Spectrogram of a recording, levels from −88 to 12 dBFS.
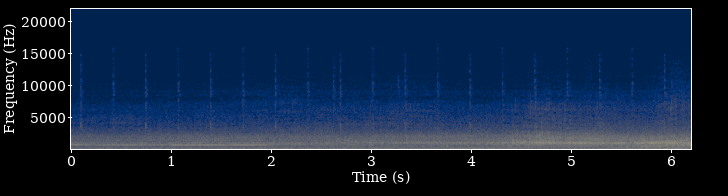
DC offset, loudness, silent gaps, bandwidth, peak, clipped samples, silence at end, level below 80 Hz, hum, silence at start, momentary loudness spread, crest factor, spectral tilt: under 0.1%; -37 LUFS; none; 16 kHz; -18 dBFS; under 0.1%; 0 s; -62 dBFS; none; 0 s; 10 LU; 18 dB; -5.5 dB/octave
